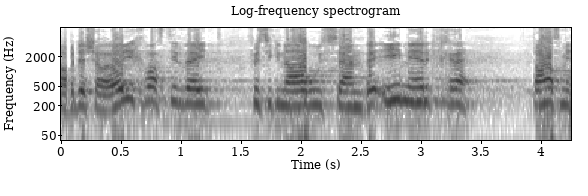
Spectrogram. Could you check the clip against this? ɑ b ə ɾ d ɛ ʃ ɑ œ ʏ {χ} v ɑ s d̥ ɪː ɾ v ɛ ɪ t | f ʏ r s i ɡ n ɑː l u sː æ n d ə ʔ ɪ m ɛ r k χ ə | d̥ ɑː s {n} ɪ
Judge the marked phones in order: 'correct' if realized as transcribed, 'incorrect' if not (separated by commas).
correct, incorrect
